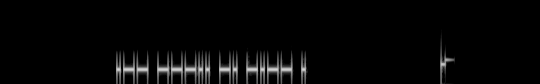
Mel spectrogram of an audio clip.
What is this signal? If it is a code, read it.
Morse code, heard as a keyed tone, about 34 wpm, 700 Hz. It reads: W8NYE
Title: USA Call Signs 35wpm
